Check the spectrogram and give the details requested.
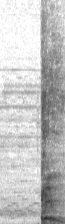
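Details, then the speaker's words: Single abrupt, rough throat-clearing burst after near silence, from a speaker who says their voice is hoarse (voix cassée). "pardon, j'ai la voix cassée."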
